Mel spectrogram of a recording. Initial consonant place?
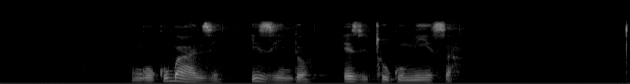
velar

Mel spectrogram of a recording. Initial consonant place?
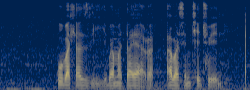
velar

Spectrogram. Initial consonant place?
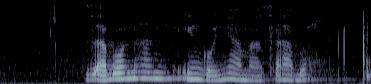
alveolar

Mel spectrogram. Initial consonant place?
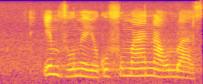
labial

